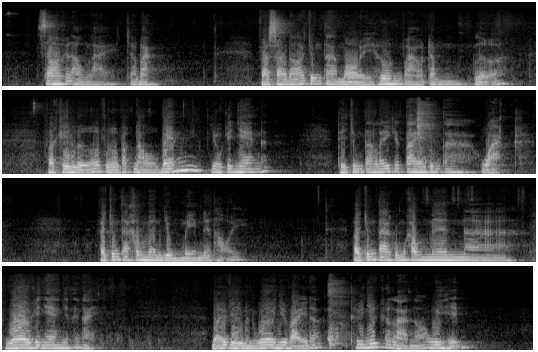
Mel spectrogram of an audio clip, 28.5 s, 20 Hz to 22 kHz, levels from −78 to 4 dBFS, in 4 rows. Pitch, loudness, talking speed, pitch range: 125 Hz, -18 LUFS, 150 wpm, 115-135 Hz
